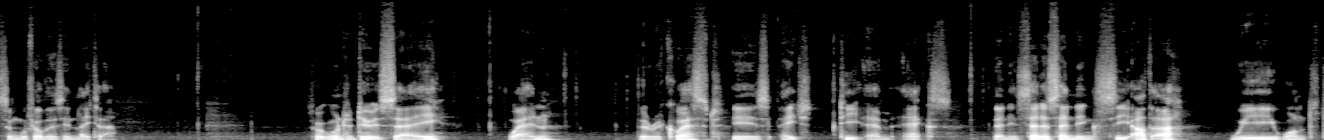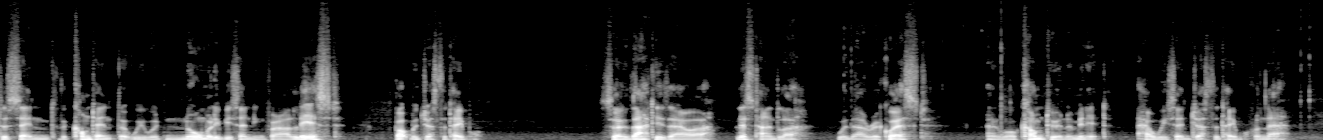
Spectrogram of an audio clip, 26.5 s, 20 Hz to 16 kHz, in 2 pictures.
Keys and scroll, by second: 3.0 super+z, 20.7 Return, 23.2 Escape.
